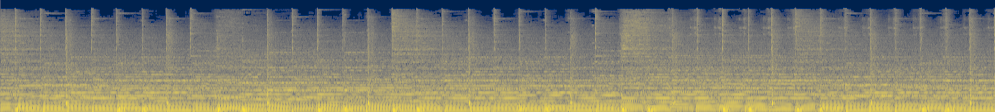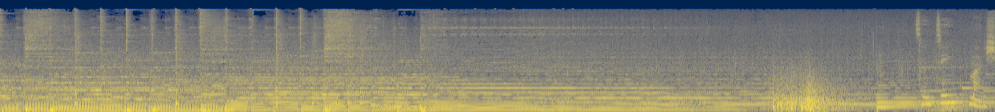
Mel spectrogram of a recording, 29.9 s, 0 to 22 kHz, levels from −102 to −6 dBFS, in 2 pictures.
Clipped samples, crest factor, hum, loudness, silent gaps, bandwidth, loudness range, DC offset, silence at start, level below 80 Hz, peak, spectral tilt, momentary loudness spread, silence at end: under 0.1%; 16 dB; none; -20 LUFS; none; 17 kHz; 3 LU; under 0.1%; 0 s; -24 dBFS; -2 dBFS; -5.5 dB/octave; 5 LU; 0 s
